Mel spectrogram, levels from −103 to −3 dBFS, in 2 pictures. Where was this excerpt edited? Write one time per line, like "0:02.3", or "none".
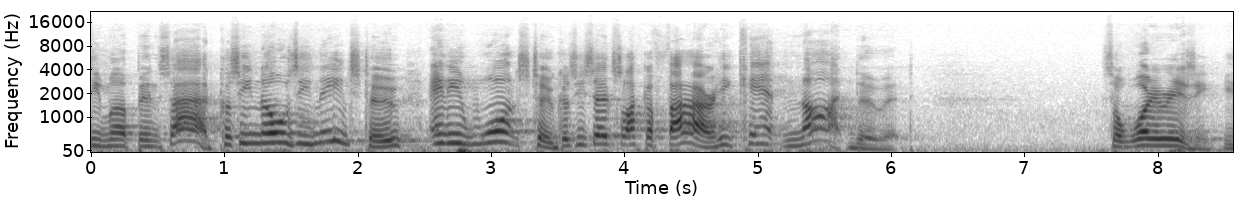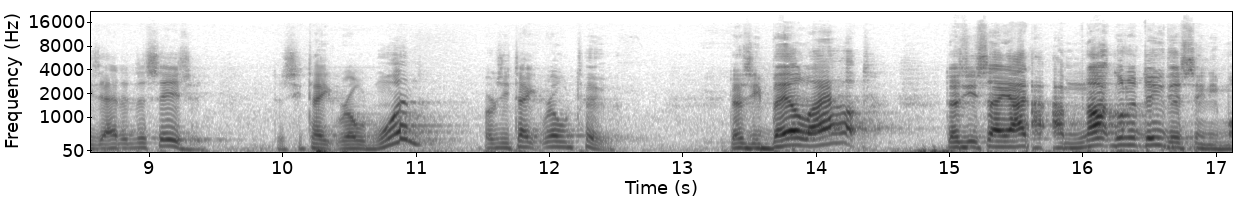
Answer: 0:07.4
0:15.6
